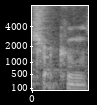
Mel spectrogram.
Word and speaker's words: Sharkoon: And I know I'm pronouncing that right now because I looked it up. At least the person that I said it said Sharkoon.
